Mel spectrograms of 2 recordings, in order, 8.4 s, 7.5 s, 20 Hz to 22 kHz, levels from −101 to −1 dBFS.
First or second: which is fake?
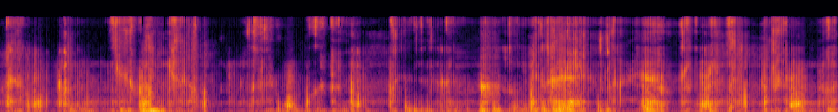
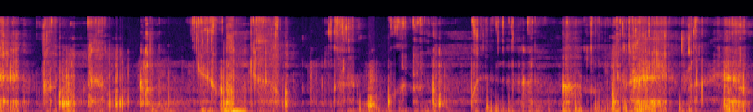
first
